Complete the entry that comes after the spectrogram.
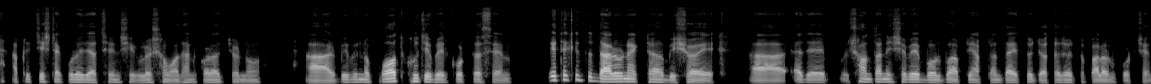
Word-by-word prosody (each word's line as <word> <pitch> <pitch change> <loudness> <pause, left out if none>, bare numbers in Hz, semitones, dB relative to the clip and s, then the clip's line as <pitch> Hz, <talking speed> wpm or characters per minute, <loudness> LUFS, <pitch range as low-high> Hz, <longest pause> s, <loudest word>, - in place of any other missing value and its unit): আপনি - - -5
চেষ্টা - - -1
করে 115 0 +1
যাচ্ছেন 110 +2 -2
সেগুলো 105 -1 -3
সমাধান 110 0 -4
করার 105 -1 -1
জন্য। 105 -2 -5 0.7
আর 90 +1 +4
বিভিন্ন 115 +1 -1
পথ 135 +4 +9
খুঁজে 135 -3 +2
বের 110 -2 +1
করতেছেন। 105 -2 -3 0.5
এতে 195 +2 +3
কিন্তু 200 -4 -2
দারুণ 130 +1 +9
একটা 125 - -2 0.2
বিষয়। 100 -2 +2 0.5
আ - - +4 0.4
as 110 - 0
a - - +2 0.4
সন্তান 125 -2 +1
হিসেবে 125 +2 0
বলব, 105 -1 0
"আপনি - - -8
আপনার 105 +1 -7
দায়িত্ব 100 +2 0
যথাযথ 105 +1 -3 0.2
পালন 100 -1 +1
করছেন।" - - -8
110 Hz, 160 wpm, -25 LUFS, 105-125 Hz, 0.7 s, পথ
